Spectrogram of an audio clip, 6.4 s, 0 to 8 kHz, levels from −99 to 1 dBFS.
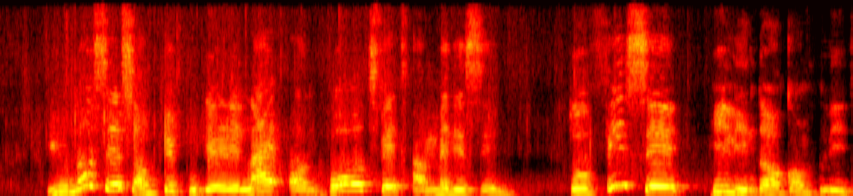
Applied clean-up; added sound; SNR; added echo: neural separator model SepFormer DNS4.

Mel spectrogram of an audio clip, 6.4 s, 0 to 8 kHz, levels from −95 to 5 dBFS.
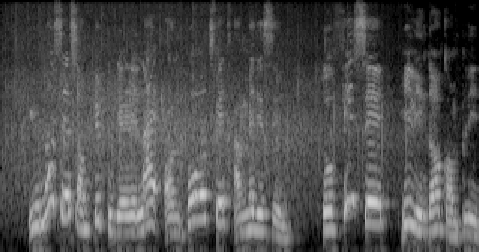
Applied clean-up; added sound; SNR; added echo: none; Applause / Crowd; 19 dB; reverberation time 0.2 s.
